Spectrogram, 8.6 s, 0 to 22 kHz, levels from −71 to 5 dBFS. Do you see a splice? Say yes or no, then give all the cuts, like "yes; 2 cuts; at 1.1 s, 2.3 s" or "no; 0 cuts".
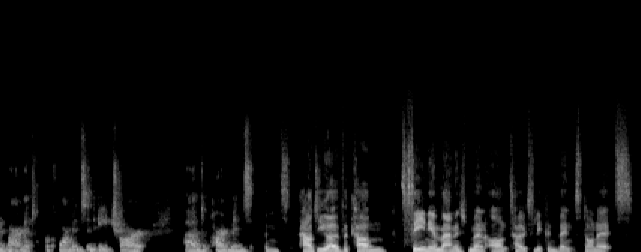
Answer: yes; 2 cuts; at 3.5 s, 5.2 s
